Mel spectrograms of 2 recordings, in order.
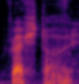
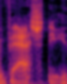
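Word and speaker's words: Vashti: Vashi. There you go. I knew Craig would get it really good. I was going to say Vashy.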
